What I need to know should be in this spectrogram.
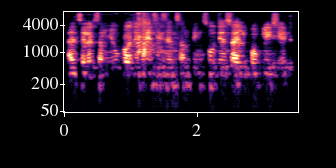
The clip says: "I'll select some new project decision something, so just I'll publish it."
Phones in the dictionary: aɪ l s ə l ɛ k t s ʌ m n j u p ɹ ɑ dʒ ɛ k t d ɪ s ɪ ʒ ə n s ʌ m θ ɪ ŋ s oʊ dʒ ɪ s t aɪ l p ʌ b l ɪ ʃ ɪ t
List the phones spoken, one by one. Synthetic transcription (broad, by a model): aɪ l s ə l ɛ k t s ʌ m n j u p ɹ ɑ dʒ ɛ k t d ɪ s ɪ z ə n s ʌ m t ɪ ŋ s oʊ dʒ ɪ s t aɪ l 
